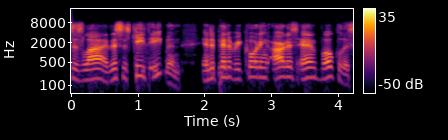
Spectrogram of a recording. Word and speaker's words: Eatmon: So the correct pronunciation of your last name is Eatmon.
